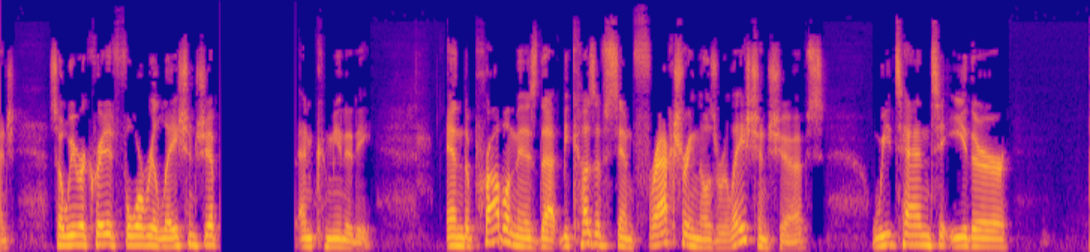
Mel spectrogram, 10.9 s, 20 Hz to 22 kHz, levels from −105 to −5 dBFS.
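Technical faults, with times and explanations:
2.20–2.95 s rebuffering stall: the speech halts into 0.75 s of silence, then resumes exactly where it stopped, because playback ran out of downloaded audio and waited for more. The waveform shows a flat gap, and the spectrogram shows an empty vertical band.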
